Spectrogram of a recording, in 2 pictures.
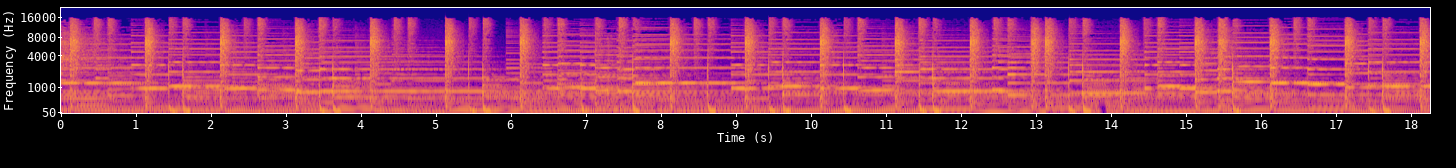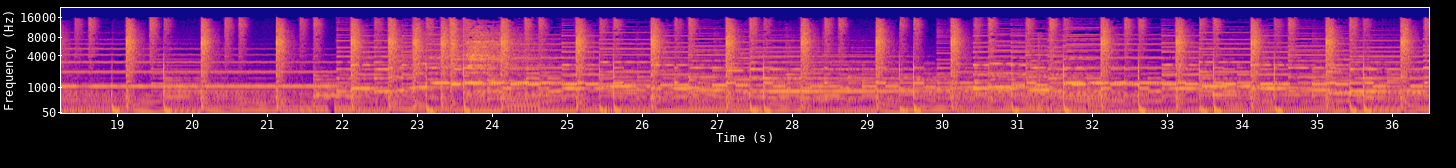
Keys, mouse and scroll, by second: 0.5 click, 1.3 click, 2.2 click, 3.0 shift+click, 6.3 j, 6.9 click, 7.4-8.6 middle drag, 8.6 KP_Decimal, 8.8 middle click, 8.8-10.3 scroll down 31, 10.3 scroll up 1, 10.6 middle click, 11.4 click, 12.9-13.4 scroll down 4, 13.4-15.7 shift+middle drag, 15.7 click, 16.6 ctrl+r, 18.5 ctrl+r, 20.5 ctrl+z, 21.5 alt+shift+click, 22.3 ctrl+b, 23.6 click, 24.1 shift+click, 25.1 e, 25.9 click, 27.8-28.9 middle drag, 28.9 s, 30.8 middle click, 31.3 r, 33.5 e, 34.4 click, 35.5 s.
